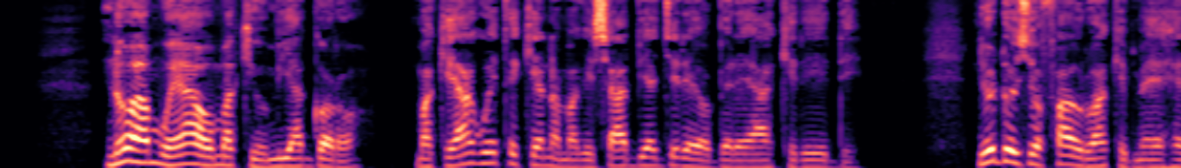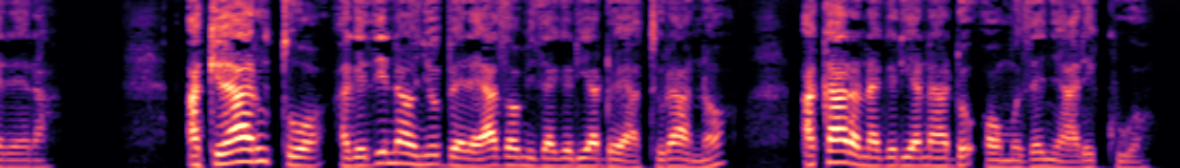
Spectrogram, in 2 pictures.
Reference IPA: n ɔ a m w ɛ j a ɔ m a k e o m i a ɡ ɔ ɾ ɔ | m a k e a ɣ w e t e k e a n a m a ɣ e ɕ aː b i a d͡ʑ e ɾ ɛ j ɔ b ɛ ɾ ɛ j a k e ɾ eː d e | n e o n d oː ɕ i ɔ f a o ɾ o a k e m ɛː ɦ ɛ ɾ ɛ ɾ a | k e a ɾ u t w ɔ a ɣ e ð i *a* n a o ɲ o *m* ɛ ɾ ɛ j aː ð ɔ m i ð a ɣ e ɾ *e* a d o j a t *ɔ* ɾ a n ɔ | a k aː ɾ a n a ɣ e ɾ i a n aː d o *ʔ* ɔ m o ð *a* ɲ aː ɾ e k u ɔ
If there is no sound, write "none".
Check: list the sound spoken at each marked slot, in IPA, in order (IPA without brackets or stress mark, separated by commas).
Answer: e, b, i, u, ʔ, ɛ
